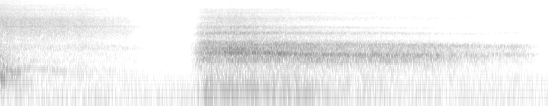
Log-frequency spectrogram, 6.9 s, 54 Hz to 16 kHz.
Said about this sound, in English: In through the nose and out through the mouth. I think about 2 to 3 minutes of nice, deep breathing, where you're just focusing on your breath. Focus on the sound of your breath.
